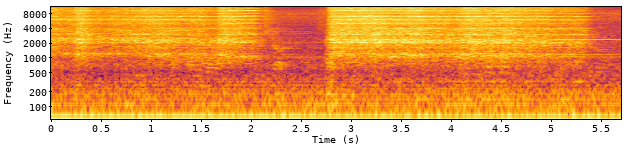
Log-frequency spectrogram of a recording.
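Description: Class 465 Networker electric multiple unit running, heard from inside the carriage: a steady deep rumble under a high, hissing whine. The whine cuts out briefly about two seconds in and again near the end.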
